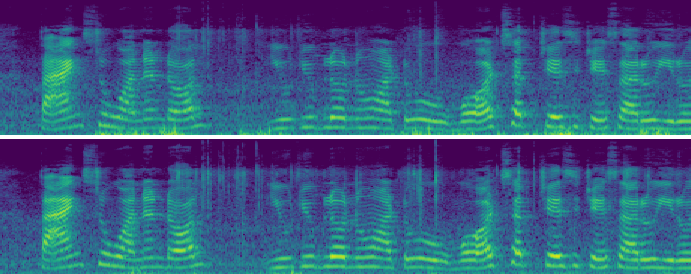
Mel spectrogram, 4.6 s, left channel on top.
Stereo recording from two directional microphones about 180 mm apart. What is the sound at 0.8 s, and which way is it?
A woman's voice, 30° right (ahead or behind).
